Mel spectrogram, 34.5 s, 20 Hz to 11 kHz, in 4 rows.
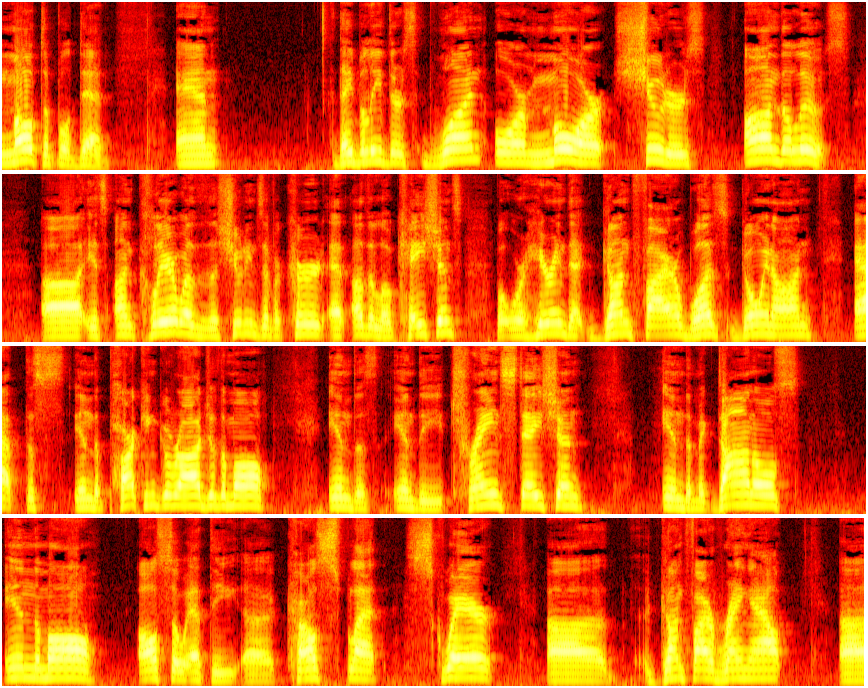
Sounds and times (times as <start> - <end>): Speech: 0.0 - 1.1, 1.8 - 2.2, 3.2 - 20.0, 20.6 - 23.1, 23.9 - 25.3, 26.0 - 34.5.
